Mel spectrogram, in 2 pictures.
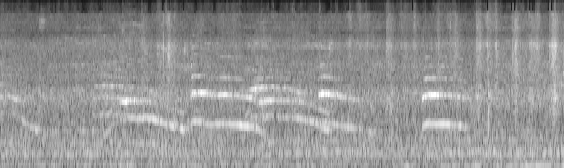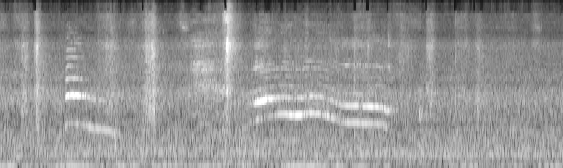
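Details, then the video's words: Domestic cat giving a series of clear, arching meows, each rising then falling, several close together and then spaced a few seconds apart, over a steady low hum. "cat meowing sound effect"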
